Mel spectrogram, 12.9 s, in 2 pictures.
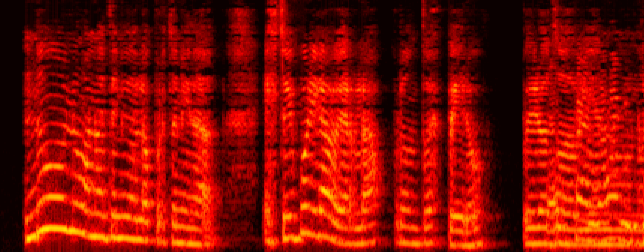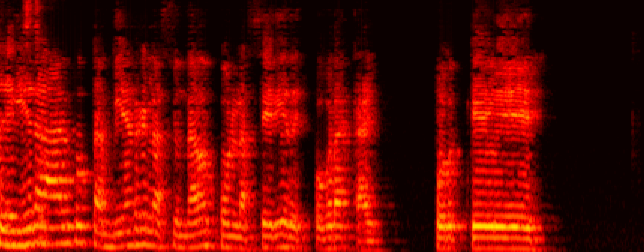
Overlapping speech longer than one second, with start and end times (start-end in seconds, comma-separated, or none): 5.4-7.0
